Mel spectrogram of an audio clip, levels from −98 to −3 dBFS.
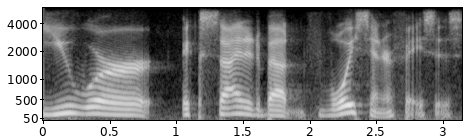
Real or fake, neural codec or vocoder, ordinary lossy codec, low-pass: real; none; Opus, 32 kbps; 5.4 kHz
